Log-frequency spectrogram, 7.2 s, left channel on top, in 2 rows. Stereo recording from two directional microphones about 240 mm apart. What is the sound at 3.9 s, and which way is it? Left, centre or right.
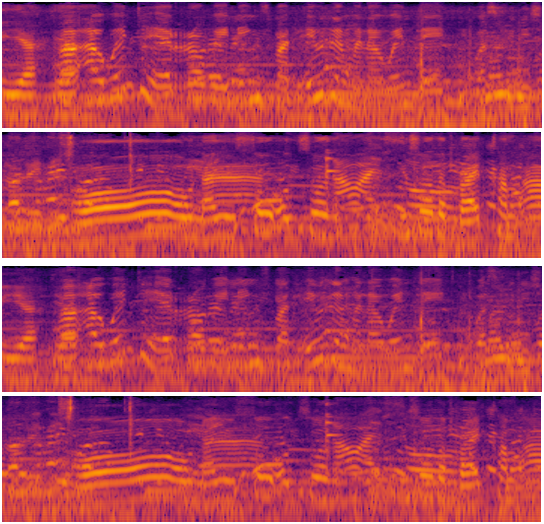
Speech, left.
